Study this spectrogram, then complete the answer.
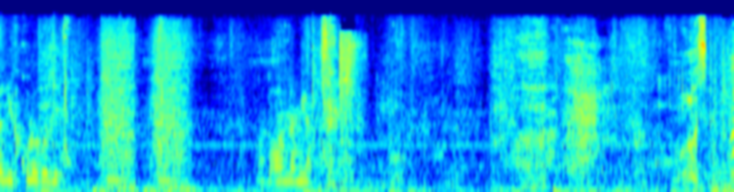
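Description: A beast growls and snarls.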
